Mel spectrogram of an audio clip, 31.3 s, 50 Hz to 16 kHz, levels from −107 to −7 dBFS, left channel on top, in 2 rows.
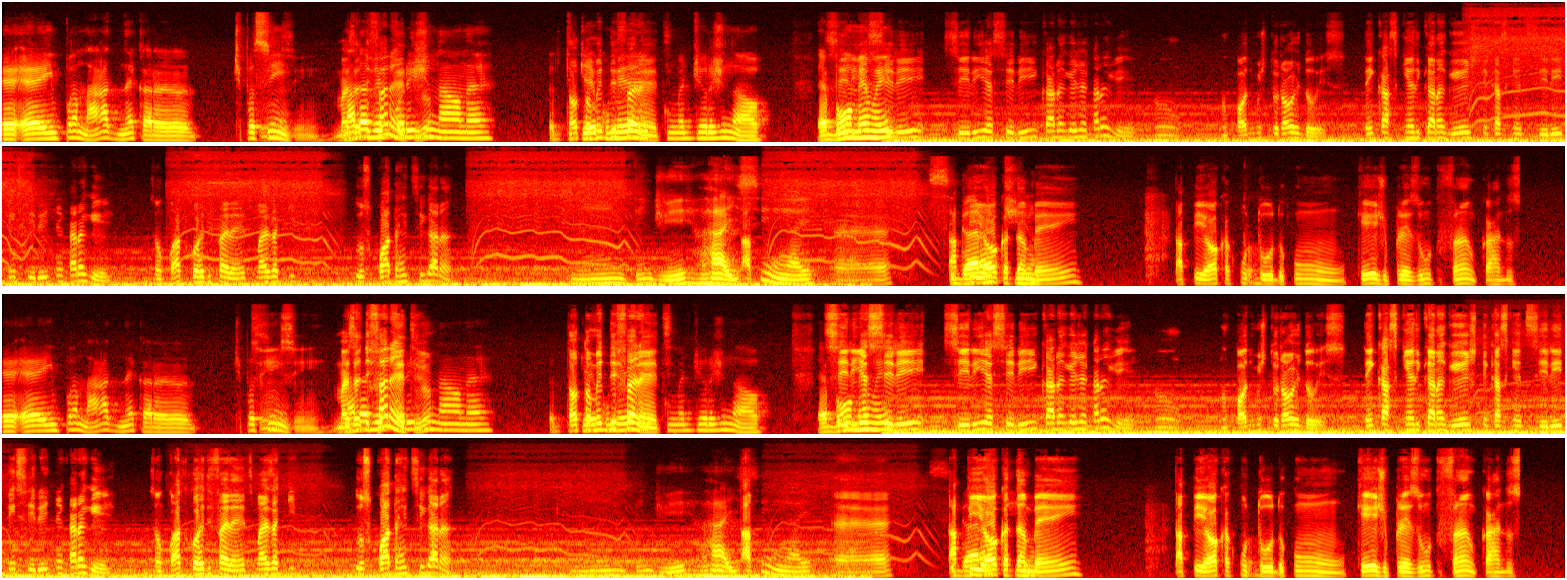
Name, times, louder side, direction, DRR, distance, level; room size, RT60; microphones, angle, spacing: voice 1, 0.0-2.0 2.4-2.9 3.4-4.9 5.5-7.6 8.2-9.0 21.3-23.8 25.1-26.0 27.1-27.2, left 4 dB, 85° left, 0.6 m, -29 dB
voice 2, 2.6-4.3 5.7-6.6 8.3-11.8 12.2-16.8 17.2-18.6 19.2-20.2 23.0-23.1 23.9-24.5 25.1-26.4 27.4-30.8, right 4 dB, 65° right, 0.9 m, -30 dB
sound 1, 8.8-24.3, right 4 dB, 45° right, 0.3 m, -32 dB
sound 2, 14.6-16.2 17.3-19.1 20.3-22.1 23.2-25.1, left 6 dB, 50° left, 3.0 m, -48 dB
head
